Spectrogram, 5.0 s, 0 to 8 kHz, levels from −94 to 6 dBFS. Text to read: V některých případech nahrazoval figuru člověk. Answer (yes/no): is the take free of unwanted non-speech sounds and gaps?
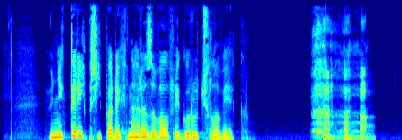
no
